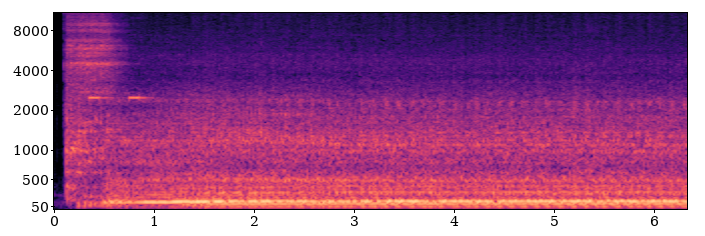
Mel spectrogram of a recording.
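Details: 600 SDI two-stroke held at 7000 rpm wide-open throttle, loud drone choppy and uneven from misfiring.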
